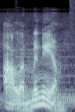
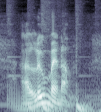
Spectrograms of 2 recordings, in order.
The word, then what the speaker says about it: aluminium: To do this, he used aluminium. Or as Americans say, aluminum.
